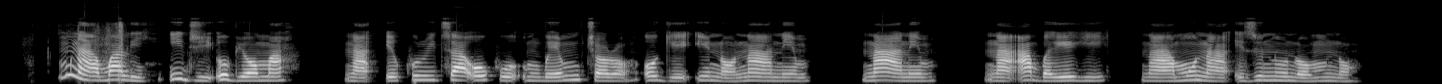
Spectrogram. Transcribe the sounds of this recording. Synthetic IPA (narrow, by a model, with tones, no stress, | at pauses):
m̩˦na˨a˨ɡ͡ba˦lɪ˨i˦d͡ʒi˨ʔo˦bi˨ɔ˦ma˦ | na˨e˨kʷu˦ɾi˦ta˦o˦kʷu˦ŋ͡m̩˨ɡ͡be˨m̩˦t͡ʃɔ˨ɾɔ˨o˦ɡe˨ʔɪ˦nɔ˨na˦˨nɪ˦m̩˦ | na˦a˨nɪ˦m̩˦ | na˨ʔa̰˦ɡ͡ba˨ɣe˦ɣi˦ | na˨a˨mʊ˦na˨e˨zi˦nu˦lɔ˨m̩˦nɔ˨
